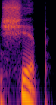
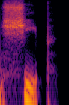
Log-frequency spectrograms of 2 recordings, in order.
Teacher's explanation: the short i in ship versus long e in sheep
